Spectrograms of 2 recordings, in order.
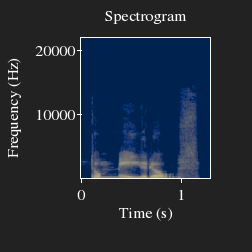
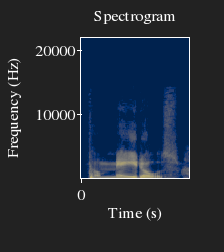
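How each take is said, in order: First: Slow "Tomatoes" with the middle t tapped like a Portuguese R, to-mei-ros; t sounds like R. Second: Said in the usual way. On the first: Shown as a demonstration. Teacher showing students "Tomatoes" slowly, the t tapped like R. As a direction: stretch out "Tomatoes", flapping the t into a quick R. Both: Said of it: "Como se fosse esse som de R".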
